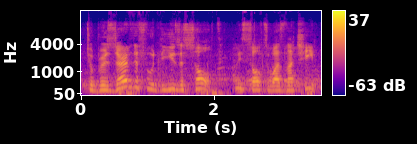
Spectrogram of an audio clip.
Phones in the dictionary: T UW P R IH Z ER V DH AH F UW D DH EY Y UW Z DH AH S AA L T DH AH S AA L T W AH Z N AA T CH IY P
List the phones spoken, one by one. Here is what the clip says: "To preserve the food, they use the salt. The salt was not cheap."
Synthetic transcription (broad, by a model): T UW P R IH Z ER V DH AH F UW D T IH Y UW Z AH S AA L T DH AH S AA L T W AH Z N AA T CH IY P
